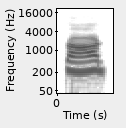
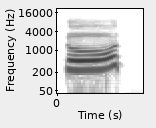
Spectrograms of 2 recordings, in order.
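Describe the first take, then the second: First: The vowel sounds like an open 'ah'. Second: The vowel sounds like a rounded 'oh'. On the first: The speaker calls it wrong. "చాలామంది think థాట్, థాట్ అంటారు. ఇది థాట్ కాదండి" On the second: The speaker calls it right. "థాట్ ఓ పలకాలి"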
